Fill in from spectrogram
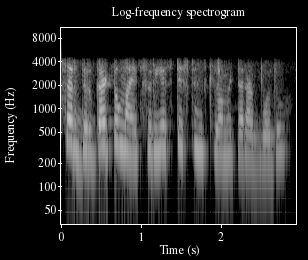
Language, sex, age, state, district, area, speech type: Kannada, female, 18-30, Karnataka, Chitradurga, urban, conversation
